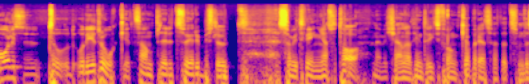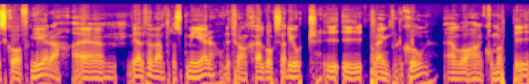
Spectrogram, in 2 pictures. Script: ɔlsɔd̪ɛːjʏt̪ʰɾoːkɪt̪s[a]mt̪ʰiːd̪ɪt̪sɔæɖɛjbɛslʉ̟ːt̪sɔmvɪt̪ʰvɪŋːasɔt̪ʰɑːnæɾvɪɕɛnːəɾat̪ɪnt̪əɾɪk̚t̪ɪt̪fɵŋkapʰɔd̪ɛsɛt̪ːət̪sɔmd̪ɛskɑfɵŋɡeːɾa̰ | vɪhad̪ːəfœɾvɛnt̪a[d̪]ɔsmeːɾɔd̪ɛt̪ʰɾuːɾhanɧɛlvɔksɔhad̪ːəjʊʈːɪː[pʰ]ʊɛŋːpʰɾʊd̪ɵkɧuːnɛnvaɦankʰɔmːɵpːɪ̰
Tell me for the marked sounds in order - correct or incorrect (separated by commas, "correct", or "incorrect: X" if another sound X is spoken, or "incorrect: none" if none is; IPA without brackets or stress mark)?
correct, incorrect: t̪, correct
